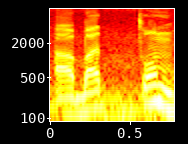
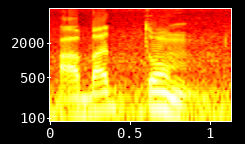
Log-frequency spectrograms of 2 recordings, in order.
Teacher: دال کو تا میں ملا دیا گیا ہے۔ اب یہاں پہ با زبر تا بت ہو جائے گا، تا پہ میم تم ہو جائے گا، تو یہ ابتم ہو جائے گا، ابتم، ٹھیک ہے، کیونکہ دال کو تا میں ملایا گیا ہے اور اسی کو مدغم کہتے ہیں۔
